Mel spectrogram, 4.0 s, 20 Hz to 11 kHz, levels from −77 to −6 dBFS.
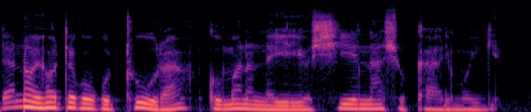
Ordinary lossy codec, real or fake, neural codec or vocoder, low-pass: none; real; none; 9.9 kHz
